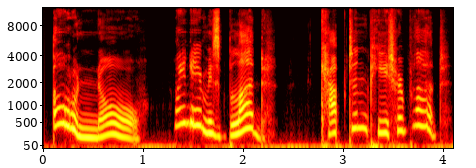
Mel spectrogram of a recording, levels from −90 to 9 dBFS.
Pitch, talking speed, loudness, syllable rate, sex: 290 Hz, 115 wpm, -16 LUFS, 3.8 syllables/s, female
